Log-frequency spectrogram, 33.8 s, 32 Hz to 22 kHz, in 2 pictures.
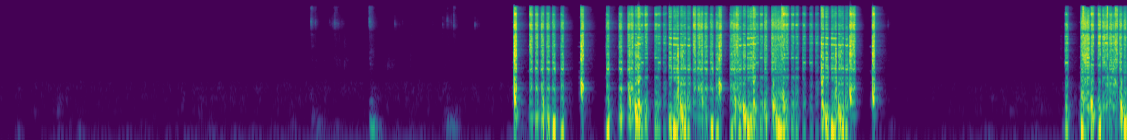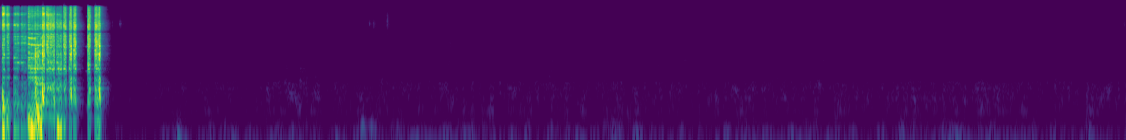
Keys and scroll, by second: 4.7 f, 5.5 f, 13.3 s, 18.6 s, 22.3 a.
